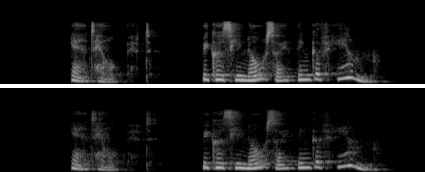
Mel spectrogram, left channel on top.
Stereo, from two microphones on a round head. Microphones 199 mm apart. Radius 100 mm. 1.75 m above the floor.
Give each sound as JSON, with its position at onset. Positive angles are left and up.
{"t": 0.7, "sound": "a woman speaking", "side_deg": 55, "distance_m": 1.0}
